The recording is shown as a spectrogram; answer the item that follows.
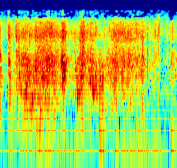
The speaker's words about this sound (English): I rigged up a bucket of water over the door, and when the principal opens the door, it'll tip the bucket.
